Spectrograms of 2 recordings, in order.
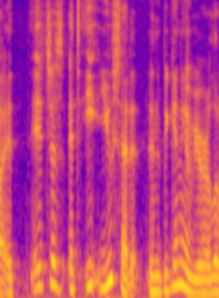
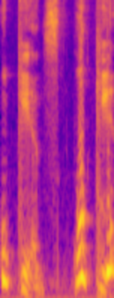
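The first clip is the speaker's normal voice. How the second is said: put-on heavy Spanish accent, very high, swooping; 9 semitones higher than usual. Imitating a grandmother repeating a phrase she was taught, heavy Spanish accent.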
